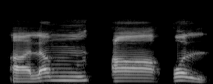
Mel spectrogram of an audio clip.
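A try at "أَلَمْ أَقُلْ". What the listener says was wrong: الگ ہو جا رہا ہو جلدی پڑھو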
